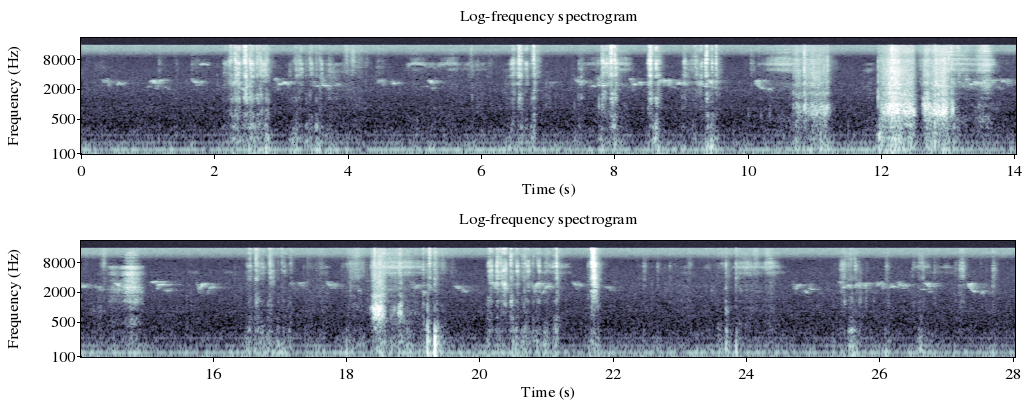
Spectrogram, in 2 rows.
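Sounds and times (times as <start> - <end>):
fountain pen scratching on paper: 2.1 - 3.7, 10.6 - 11.3, 11.9 - 13.2, 18.4 - 18.8.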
